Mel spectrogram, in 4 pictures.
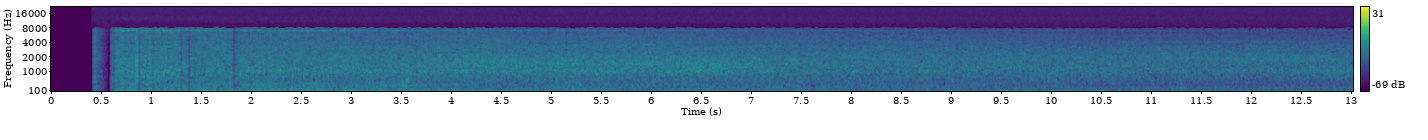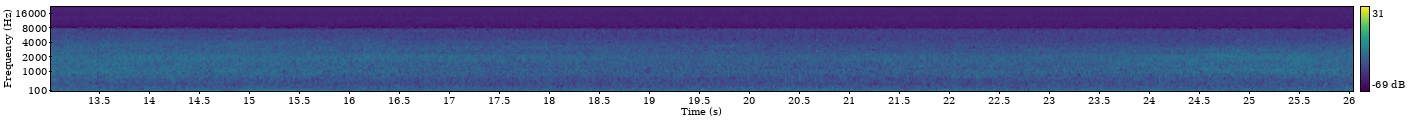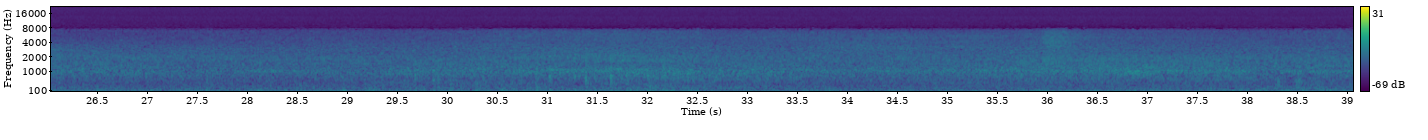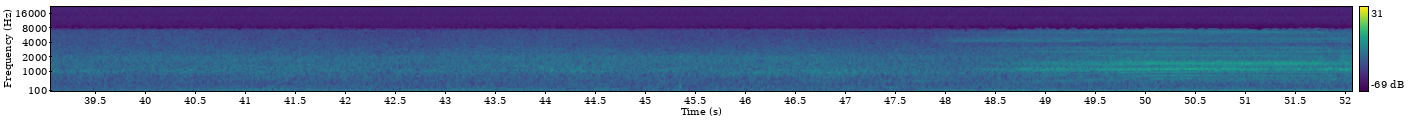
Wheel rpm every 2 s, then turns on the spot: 0, 0, 0, 0, 0, 0, 0, 0, 0, 0, 0, 0, 0, 0, 0, 0, 0, 0, 0, 0, 0, 0, 0, 0, 0, 0.
none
